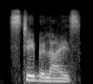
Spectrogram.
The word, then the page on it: stabilize: Indian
